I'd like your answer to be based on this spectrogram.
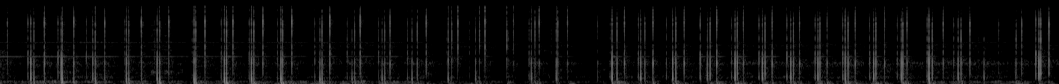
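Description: Long painted fingernails rapidly tap and scratch the glass screen and plastic edges of a small white smartphone held in one hand. About 63 sharp, bright clicks come in a fast, steady stream, each dying away almost instantly. Faint scratchy rustling and a low background hum sit underneath.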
